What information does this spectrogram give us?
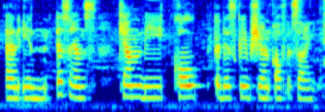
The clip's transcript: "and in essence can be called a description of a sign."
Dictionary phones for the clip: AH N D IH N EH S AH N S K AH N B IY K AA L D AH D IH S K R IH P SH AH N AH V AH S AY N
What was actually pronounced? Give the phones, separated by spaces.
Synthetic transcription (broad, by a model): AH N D IH N EH S AH N S K AH N B IY K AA L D AH D IH S K R IH P SH AH N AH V AH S AY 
